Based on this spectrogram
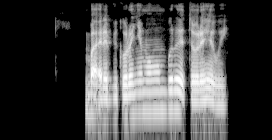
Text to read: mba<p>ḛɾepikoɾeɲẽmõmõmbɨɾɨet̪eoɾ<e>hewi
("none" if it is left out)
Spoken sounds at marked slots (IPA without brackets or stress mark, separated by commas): ʔ, e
